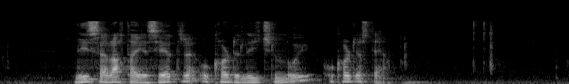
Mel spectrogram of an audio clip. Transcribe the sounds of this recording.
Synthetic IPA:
liːsɑɾɑt̪ɑjəseːd̪ɾəʔoːkʰɔɖəliːçɪlnʊʏoːkʰɔɖjɑst̪ḛː

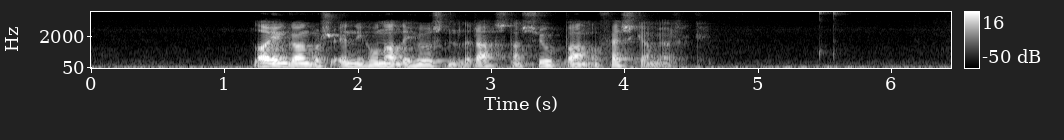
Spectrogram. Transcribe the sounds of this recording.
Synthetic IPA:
lʔɑʏɛŋɡɑŋɡoːʂʔɪniːhʊnɑd̪liːhʉːsn̩ɛlə̰ɾɑst̪ɑsʉːpɑnʔo̰ːfɛskɑ̰mjœ̰lk

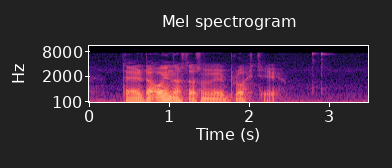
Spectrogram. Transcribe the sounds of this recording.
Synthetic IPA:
t̪ʰaɛɹd̪aʔɔjnast̪asʊmvɛɹbɾɔht̪hɪ̰ːɹ

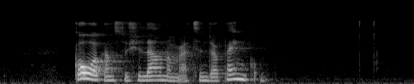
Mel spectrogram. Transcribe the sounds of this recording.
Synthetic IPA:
ɡ̥owakʰansd̪ʊɪçəlæːnamɛ̰at̪sɪnd̪ɾapʰɛŋkʊn

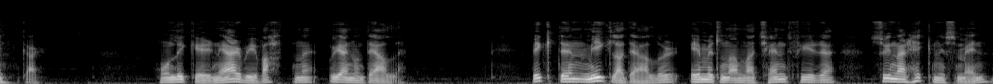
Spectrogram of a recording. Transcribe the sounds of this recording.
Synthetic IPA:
ŋ̥ka̰ɹ | hʊnlɪɡəɹnæːɹʋiʋaht̪nəʊjajnʊnt̪æːlə̰ | b̥ɪkt̪ɪnmiːklad̪ɛ̰ːlʊɹɛmɪt̪lnanːat͡ʃʰɛnt̪fiːɾɪ | suːnaɹɦɛknɪsmɛ̰nː

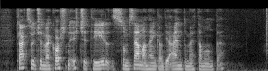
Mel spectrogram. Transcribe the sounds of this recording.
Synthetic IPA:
kʰlaksʉçənʋɑːkʰɔʂtn̩ɪçət̪ʰɪlsɔmsɑmɑnhɛŋɡand̪iːæɪnd̪ɔmɛt̪ɑmɔnt̪ə̰

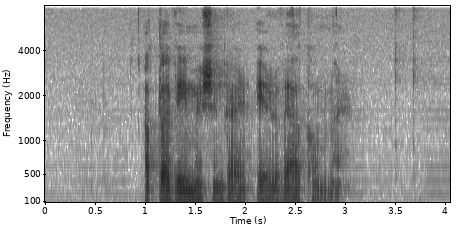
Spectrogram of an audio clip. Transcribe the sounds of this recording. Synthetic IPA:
at̪laʋiːmɪʃɪŋkaɹɛːɹʊʋɛ̰ːlkʰɔmnaɹ

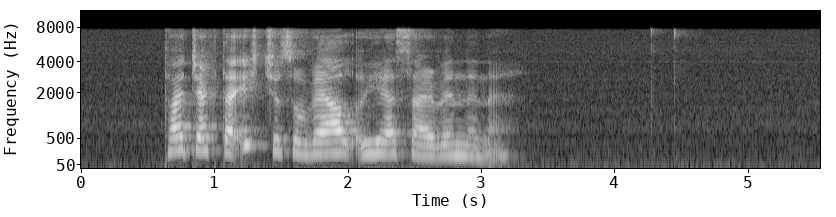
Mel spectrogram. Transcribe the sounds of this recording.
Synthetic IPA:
t̪ʰɔːt͡ʃɛkt̪aʔɪt͡ʃəsɔʋɛːlʊ̰jheːsaɾʋɪnːɪnɪ̰

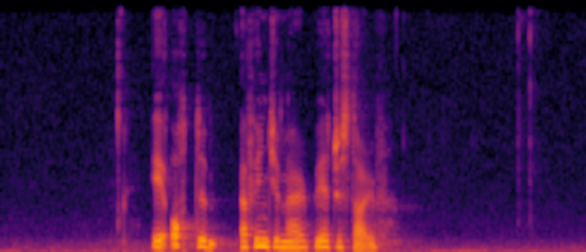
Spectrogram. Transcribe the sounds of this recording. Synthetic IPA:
eːʔɔt̪əæfɪɲt͡ʃəmæːɹbeːt̪ɹəst̪ɑ̰ɹʋ

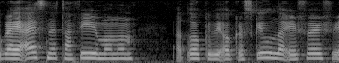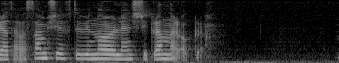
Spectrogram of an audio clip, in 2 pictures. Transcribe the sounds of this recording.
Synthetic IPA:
ɔkɹajaʔajsnɪt̪hanfiːɹɪmɔnʊn | a̰t̪ʰɔːkəʋiʔɔkɾaskuːlaʔɛɹfœɹfɪɹiat̪ʰːa̰ʋa̰samɕɪft̪ɪʋiːnɔːɹlɛnsɪɡɹanːa̰ɹʔɔ̰kɾa̰

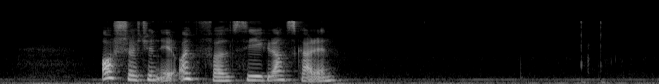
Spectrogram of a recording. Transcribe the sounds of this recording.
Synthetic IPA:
ɔʃœçənʔḛːɾʔɔɲfœld̪siːəɡɾɑnskʰɑ̰ɾə̰n

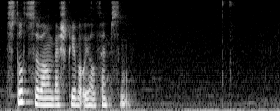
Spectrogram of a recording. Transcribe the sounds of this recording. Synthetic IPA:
st̪ɔt̪sɔʋɑnʋæːʃkɾiːʋɑ̰ʔʊ̰ʏhɑlfɛmsmʊ̰n

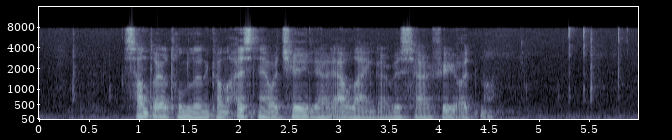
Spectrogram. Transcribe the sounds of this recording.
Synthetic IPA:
sɑnt̪œʏat̪ʰʊnlɪnkʰanɑɪsnəhɛːʋat͡ɕʰeːjəlɪaɾə̰ʔɑ̰ːʋlɑjɪŋɡa̰ɾʋɪsaɹfɪɾʔɔ̰ʏt̪na

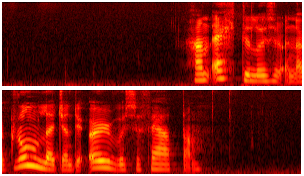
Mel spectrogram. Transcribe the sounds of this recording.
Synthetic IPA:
hanːʔɛht̪ɪlɔjs̬ɪɾɔ̰ʏnaɡɾʊnːlɛt͡ʃːant̪iʔœɹʋʊsəfæːt̪a̰n

